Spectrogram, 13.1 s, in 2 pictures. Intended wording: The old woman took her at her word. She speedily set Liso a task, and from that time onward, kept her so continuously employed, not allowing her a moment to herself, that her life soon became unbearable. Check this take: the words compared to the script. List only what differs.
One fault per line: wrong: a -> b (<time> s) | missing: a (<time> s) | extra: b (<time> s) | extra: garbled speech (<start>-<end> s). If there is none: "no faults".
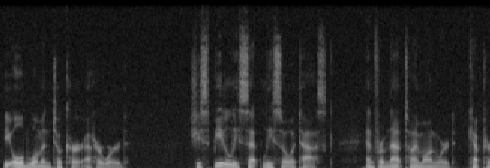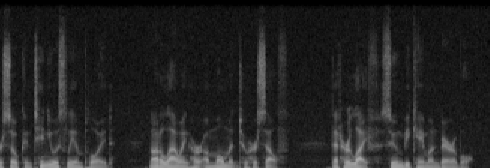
no faults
